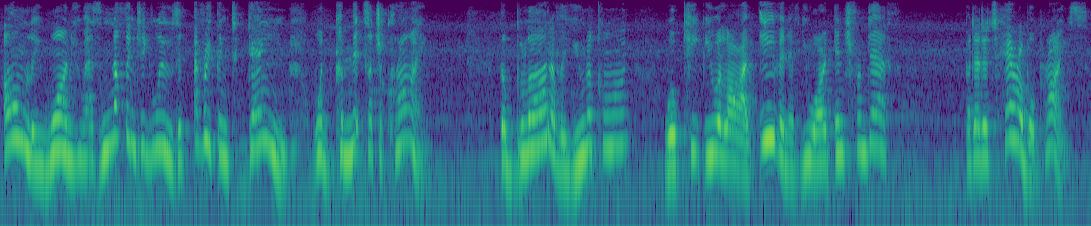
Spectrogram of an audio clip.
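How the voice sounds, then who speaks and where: A woman's voice: high voice, expressive, measured pace, mellow, slight background noise, pitched above the performer's own voice, poor audio. A woman reading aloud voices a noble male centaur who speaks solemnly and earnestly.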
